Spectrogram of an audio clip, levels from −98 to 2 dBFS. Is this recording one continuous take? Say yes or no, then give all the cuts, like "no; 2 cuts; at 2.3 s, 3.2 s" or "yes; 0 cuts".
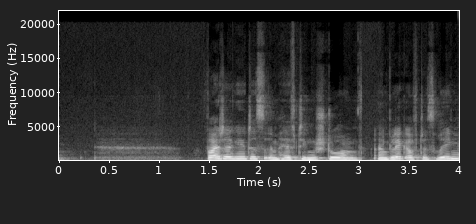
no; 1 cut; at 3.0 s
